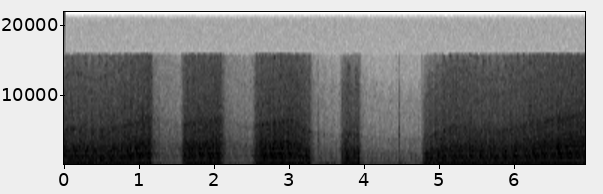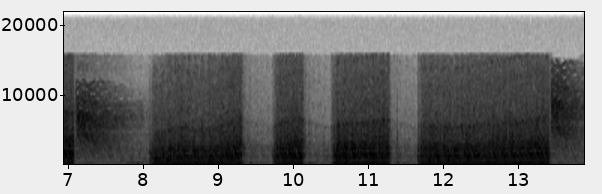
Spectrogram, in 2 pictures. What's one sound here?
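A truck engine drones and revs up in bursts, cutting out now and then.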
